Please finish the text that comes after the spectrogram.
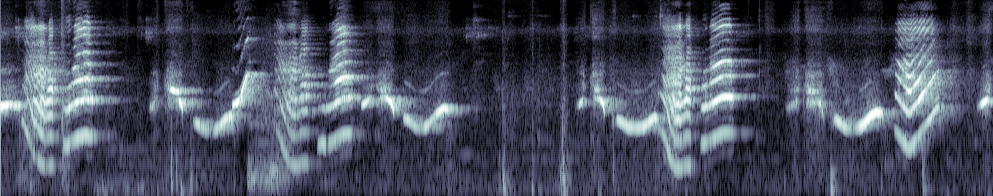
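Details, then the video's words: Talking parrot with Bhojpuri speech, delivering dense raspy harmonic calls tangled with swooping whistles, in busy bursts that keep going with few silent gaps. "Bhojpuri talking parrot"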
